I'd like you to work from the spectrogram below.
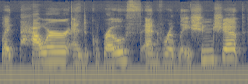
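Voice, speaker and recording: A woman co-hosting a casual movie podcast, talking in a thoughtful, analytical way that gets animated when she is excited. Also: lowish voice, takes it slowly. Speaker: podcast co-host.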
